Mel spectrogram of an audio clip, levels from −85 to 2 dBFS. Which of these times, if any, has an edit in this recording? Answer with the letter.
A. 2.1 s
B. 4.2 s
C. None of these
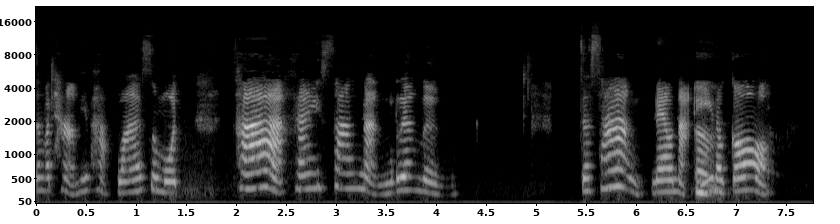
C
